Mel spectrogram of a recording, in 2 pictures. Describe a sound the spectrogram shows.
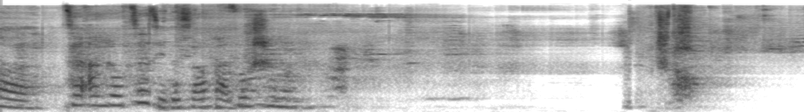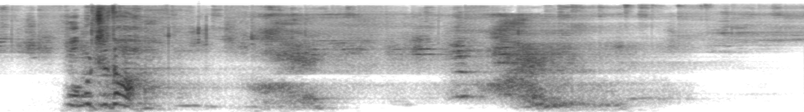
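A young man speaks with strained emotion.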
